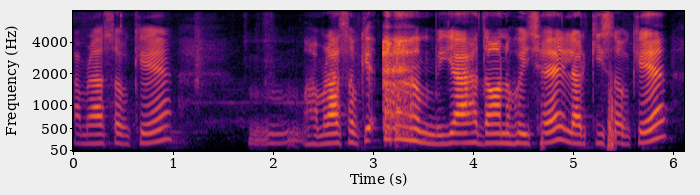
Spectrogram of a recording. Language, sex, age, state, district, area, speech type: Maithili, female, 45-60, Bihar, Muzaffarpur, rural, spontaneous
